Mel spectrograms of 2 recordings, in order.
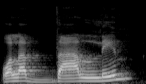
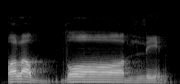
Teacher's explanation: দালটা বলার সময় একটু পাতলা হবে, উচ্চারণটা হালকা হবে, দটা বলার সময় মুখটা একটু গলাবে। ওয়ালা দালিন, ওয়ালা দলিন, আপনি এই দুইটা পার্থক্য করতে পারলে দ্যাটস এনাফ।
